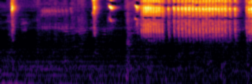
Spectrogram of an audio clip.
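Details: White-rumped shama (Copsychus malabaricus), song.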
